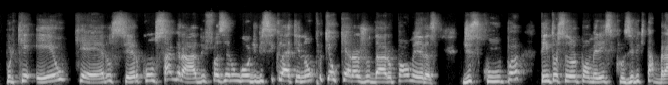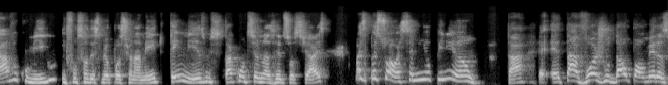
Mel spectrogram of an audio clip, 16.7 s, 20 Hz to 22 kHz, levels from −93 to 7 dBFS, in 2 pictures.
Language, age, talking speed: Portuguese, 20-39, 200 wpm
